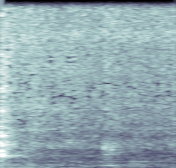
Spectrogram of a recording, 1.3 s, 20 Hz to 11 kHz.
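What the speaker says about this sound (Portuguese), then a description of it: "Já estamos fritando as coxinhas aqui, ó." Coxinhas, breaded Brazilian savoury snacks of about 60 g, fry in hot oil with a soft, steady sizzle and faint bubbling at low, close volume, with no voices over it.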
